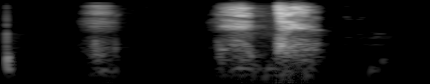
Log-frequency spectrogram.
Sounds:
Sneeze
